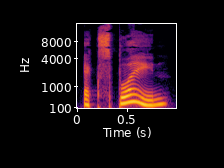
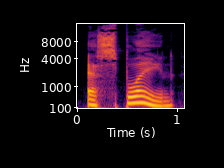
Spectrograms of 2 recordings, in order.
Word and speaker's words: explain: words X is pronounced be careful in words like explain to include the K sound sometimes students pronounce it like explain but that's not correct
